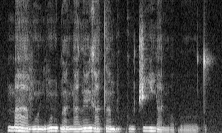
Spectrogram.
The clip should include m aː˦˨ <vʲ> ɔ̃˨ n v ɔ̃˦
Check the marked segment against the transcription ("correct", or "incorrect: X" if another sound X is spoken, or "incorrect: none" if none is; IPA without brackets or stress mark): incorrect: v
